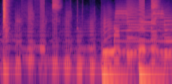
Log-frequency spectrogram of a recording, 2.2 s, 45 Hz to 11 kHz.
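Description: Electronic track played on hardware synthesizers and drum machines, including a Roland TR-808 and a Korg MS-20 mini. A quick ticking rhythm runs under synth tones, and deep bass kicks with long tails come in about two thirds of the way through, along with held chords.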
